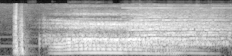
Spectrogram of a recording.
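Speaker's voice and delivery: long theatrical gasp; shocked gasp. Pretend. Player seeing Mitchell killed, shocked gasp. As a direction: suck in a horrified breath.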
